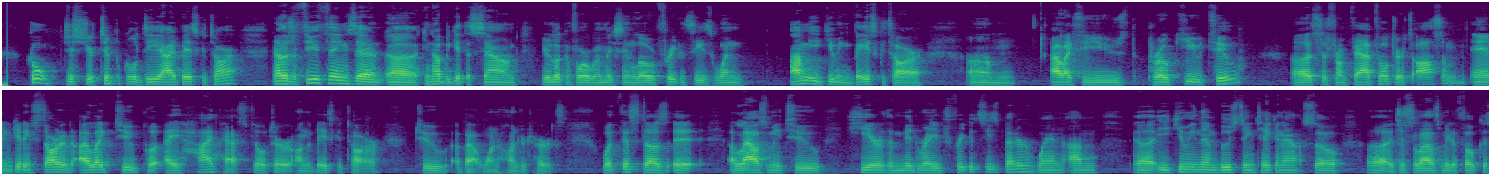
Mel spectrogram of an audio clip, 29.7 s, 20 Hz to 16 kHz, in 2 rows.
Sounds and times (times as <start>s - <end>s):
Speech: 0.0s - 29.7s.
